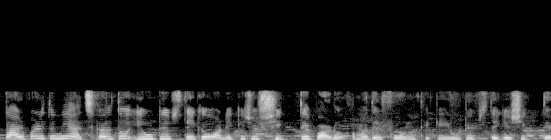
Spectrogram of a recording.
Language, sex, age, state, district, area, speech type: Bengali, female, 30-45, West Bengal, Dakshin Dinajpur, urban, spontaneous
